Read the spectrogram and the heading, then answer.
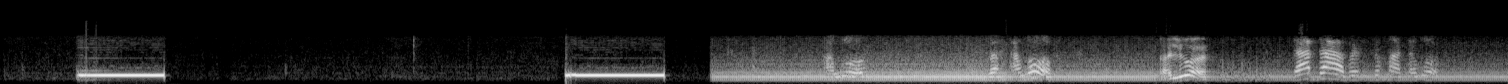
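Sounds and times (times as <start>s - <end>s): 
telephone ringing tones as a call is connected: 0.8s - 1.7s, 5.7s - 6.7s
speech: 8.5s - 8.8s, 9.9s - 10.7s, 11.6s - 12.2s, 12.9s - 14.5s.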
